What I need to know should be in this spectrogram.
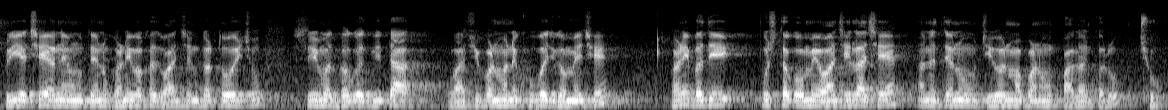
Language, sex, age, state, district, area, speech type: Gujarati, male, 18-30, Gujarat, Morbi, urban, spontaneous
